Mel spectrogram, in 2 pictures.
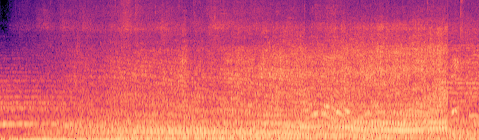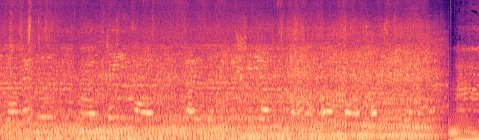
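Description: Motorboat engine running under steady noise, with indistinct voices over it.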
